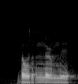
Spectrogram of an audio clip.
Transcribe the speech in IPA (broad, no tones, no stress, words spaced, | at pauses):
ɽornoɭmɪ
